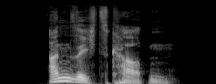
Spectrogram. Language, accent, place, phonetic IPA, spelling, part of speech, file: German, Germany, Berlin, [ˈanzɪçt͡sˌkaʁtn̩], Ansichtskarten, noun, De-Ansichtskarten.ogg
- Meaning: plural of Ansichtskarte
